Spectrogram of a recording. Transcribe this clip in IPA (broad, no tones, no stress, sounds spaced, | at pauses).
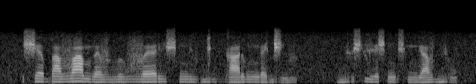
ʃ ɛ b ɾ a v a m ɾ ɛ v ð ɯ v ɛ ɾ i ʃ n̪ i v ɡ i ɡ a ɾ ɯ ŋ ɛ d͡ʒ i v | bʲ ɯ ʃ vʲ a ʃ ŋ ɯ ʃ mʲ a v bʲ u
